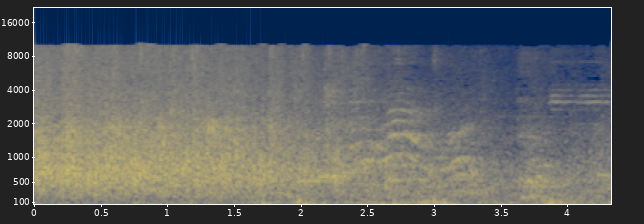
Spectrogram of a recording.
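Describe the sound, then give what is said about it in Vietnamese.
A crowd at a Vu Lan festival ceremony in 2014 applauds with dense, steady clapping that stays loud and fades slightly toward the end, while a few voices can be heard in the mix. “Xin tất cả dành một tràng vỗ tay thật lớn để nhớ ơn nghĩa này.”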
